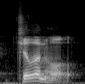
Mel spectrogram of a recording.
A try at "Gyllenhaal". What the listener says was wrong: Gyllenhaal. No, it's not G. It's Gyllenhaal. Gyllenhaal.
